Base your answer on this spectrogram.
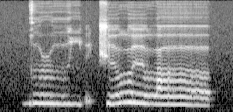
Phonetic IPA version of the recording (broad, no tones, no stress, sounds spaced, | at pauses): ɡ ɯ ɹ ɯː ʎ ḛ t͡ʃ y lˠ yː lˠ ʌː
